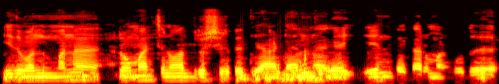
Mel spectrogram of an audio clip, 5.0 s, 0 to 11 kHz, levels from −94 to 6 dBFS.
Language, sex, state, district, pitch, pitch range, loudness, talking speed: Kannada, male, Karnataka, Dharwad, 105 Hz, 100-110 Hz, -18 LUFS, 145 wpm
